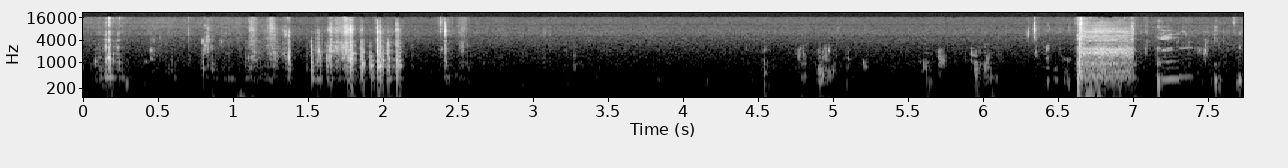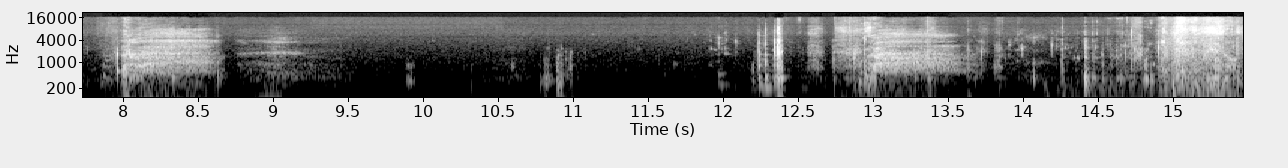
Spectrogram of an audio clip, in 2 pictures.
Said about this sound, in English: Got a little bit more sun protection, but I'm going to have to drink some of this. Just hold on. Stand by.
